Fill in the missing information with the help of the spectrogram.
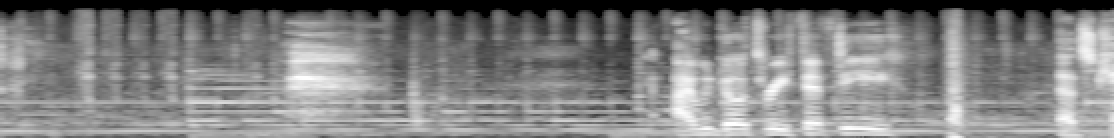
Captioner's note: sighs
